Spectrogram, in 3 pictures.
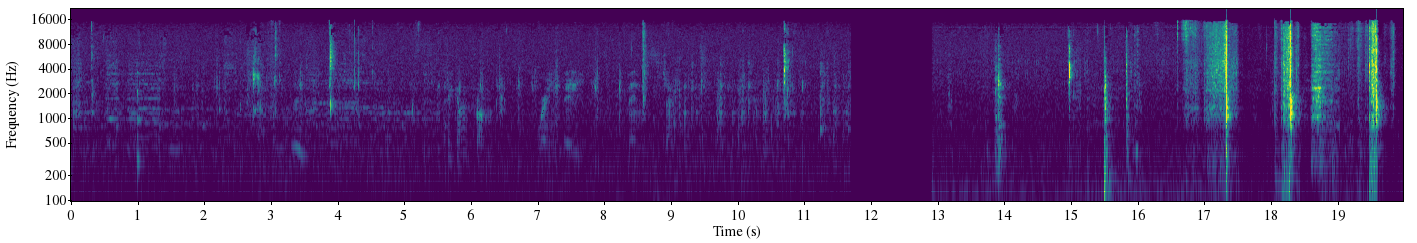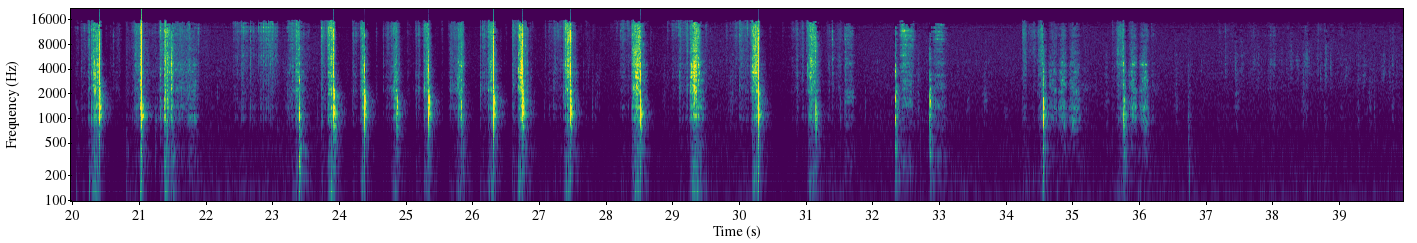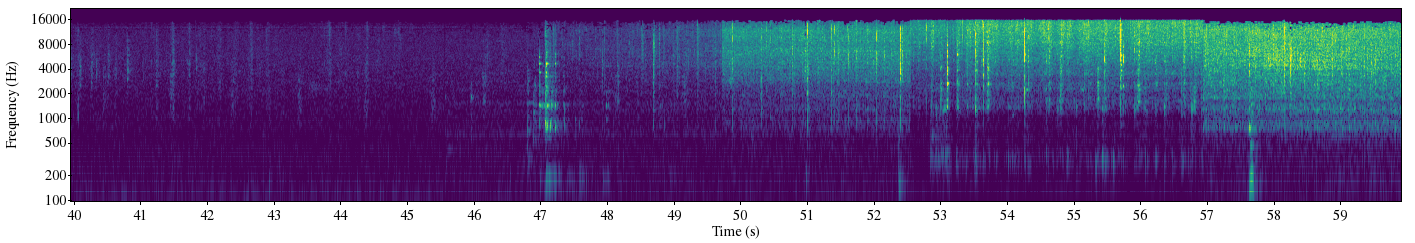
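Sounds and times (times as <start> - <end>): knife chopping on wooden board: 16.7 - 17.5, 18.1 - 21.9, 23.3 - 27.7, 28.3 - 31.7, 32.3 - 33.1, 34.3 - 36.8.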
